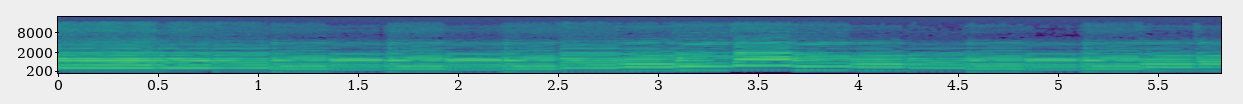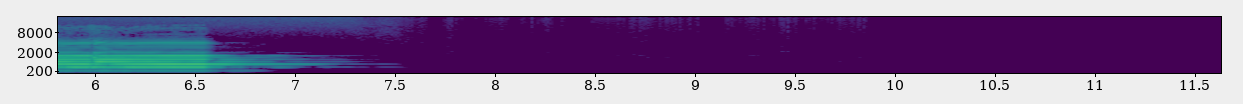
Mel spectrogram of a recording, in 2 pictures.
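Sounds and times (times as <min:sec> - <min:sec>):
bassoon playing a lively jig: 0:00.0 - 0:06.7.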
